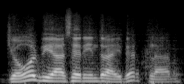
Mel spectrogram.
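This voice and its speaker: A pastor preaches in a loose, conversational way. His voice sits high for a man, and he tells animated stories with a joking edge. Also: brisk. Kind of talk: conversational sermon.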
